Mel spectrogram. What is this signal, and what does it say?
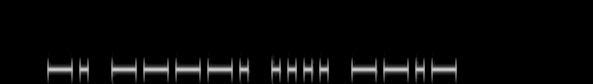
Morse code, heard as a keyed tone, about 15 wpm, 700 Hz. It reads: N9HQ
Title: USA Call Signs - 4 Characters - Repeated 2x - 15wpm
